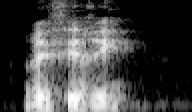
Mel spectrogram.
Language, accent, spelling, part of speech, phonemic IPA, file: French, France, référer, verb, /ʁe.fe.ʁe/, LL-Q150 (fra)-référer.wav
- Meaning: 1. to refer (someone) 2. to refer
